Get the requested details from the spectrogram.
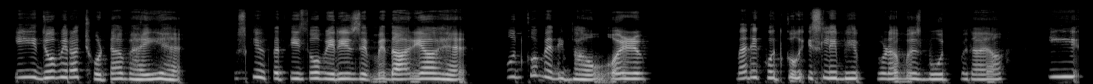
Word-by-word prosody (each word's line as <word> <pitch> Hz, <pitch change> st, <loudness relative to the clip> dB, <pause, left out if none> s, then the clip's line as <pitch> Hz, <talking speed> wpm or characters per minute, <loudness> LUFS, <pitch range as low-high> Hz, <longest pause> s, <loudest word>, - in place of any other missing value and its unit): कि 330 Hz, 0 st, -2 dB
जो 300 Hz, +3 st, +2 dB
मेरा 330 Hz, 0 st, +1 dB
छोटा 245 Hz, +2 st, -1 dB
भाई 235 Hz, +1 st, +3 dB
है 225 Hz, -4 st, +3 dB, 0.6 s
उसके 325 Hz, +5 st, -5 dB
प्रति 270 Hz, -1 st, -2 dB
जो 275 Hz, 0 st, +1 dB
मेरी 255 Hz, 0 st, +4 dB
ज़िम्मेदारियाँ 245 Hz, +2 st, +3 dB
हैं, 230 Hz, -3 st, +2 dB, 0.4 s
उनको 355 Hz, +4 st, -8 dB
मैं 320 Hz, -3 st, +1 dB
निभाऊँ। 230 Hz, -4 st, 0 dB
और, 260 Hz, 0 st, +2 dB, 1.2 s
मैंने 305 Hz, +4 st, 0 dB
ख़ुद 300 Hz, 0 st, -4 dB
को -, -, 0 dB
इसलिए 290 Hz, -1 st, 0 dB
भी 275 Hz, 0 st, +2 dB
थोड़ा 260 Hz, -2 st, -3 dB
मज़बूत 240 Hz, -2 st, -1 dB
बनाया 235 Hz, -1 st, -2 dB, 0.5 s
कि 355 Hz, +1 st, -1 dB
265 Hz, 135 wpm, -23 LUFS, 240-300 Hz, 1.2 s, मेरी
